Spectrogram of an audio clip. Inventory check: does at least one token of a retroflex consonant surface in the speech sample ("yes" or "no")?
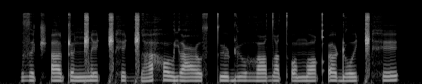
yes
